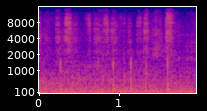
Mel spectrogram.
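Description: A marker writes on a board in a faint run of short scratching strokes, quiet and close together, with no talk over it.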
